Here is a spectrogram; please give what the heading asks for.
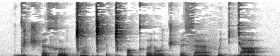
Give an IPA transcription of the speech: d ə t͡ʃʰ ɛ x ɵ u̯ ɡ͡ǀ a ǀʰ ə ǀʰ ɒ kʰ ə ɾ o t͡ʃʼ e s æ f ə˞ c ɟ a

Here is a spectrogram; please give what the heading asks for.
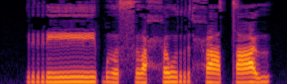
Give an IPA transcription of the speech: r eː ɓ ɤ s ɤ ħ o r ħ ʏː tˤ ɯ

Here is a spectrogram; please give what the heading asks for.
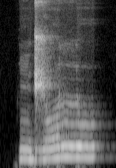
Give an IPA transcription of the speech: n d͡ʒ o lː u

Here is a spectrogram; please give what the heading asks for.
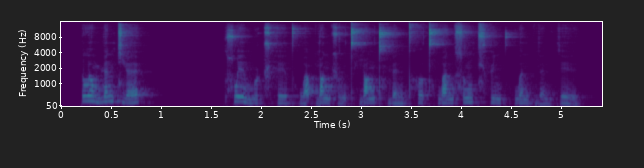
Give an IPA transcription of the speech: l ɤ˥˩ m ɥ ɛ˥ n t͡ɕ j ɛ˧˥ | s w e˥˩ ɪ̯ m u˧˥ ʈ͡ʂʰ e˧˥ ɪ̯ pʰ w ä̰˨˩ p j ɑ˥˩ ŋ ʂ ʊ̰˨˩ ŋ t̪ʰ j ɑ˥ ŋ t̪ʰ ɥ ɛ˧˥ n pʰ ɤ˥ t̪ʰ w a˥ n s ʊ˥ ŋ t͡ɕʰ y˥˧ n pʰ w ə˥˩ n p j ɛ̰˨˩ n k e˥˩ ɪ̯

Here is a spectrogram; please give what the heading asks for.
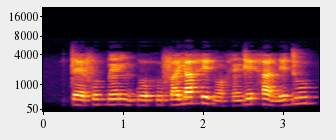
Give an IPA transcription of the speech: t ɛ˨ f o˧ ɡ͡b ɛ̃˧ ɾ ĩ˨ ɡ͡b o˨ h u˨ f a˨˦ j a˦ h e˦˨ ɡ ɔ̃˨ h ɛ̃˨˦ ɡ e˦ h a˦˨ n e˨˦ d u˦

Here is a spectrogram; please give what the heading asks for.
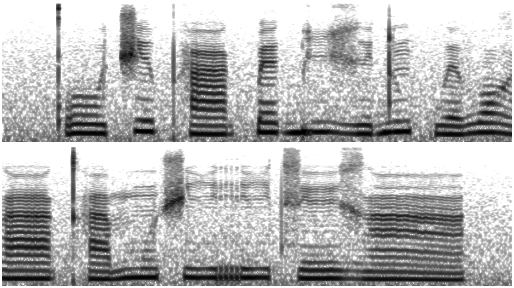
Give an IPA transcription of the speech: kʼ oː˨ t͡ʃ e˦ pʰ aː˨ k͡p ɛ˦ ɡ͡b i˦ ɣ ɪ˨ d ũ˦ kʷ ɛ˨ v ɔ˦ ɣ aː˨ kʰ a˨ m ũ˦ ʃ iː˦ r i˦ t͡s eː˦ ɣ ã˦˨

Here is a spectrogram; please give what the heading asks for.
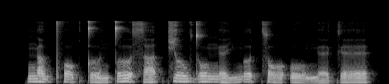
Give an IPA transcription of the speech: ŋ a˧ w pʰ ɔː˧˩ k̚ t̪ ɤː˩ n t̪ ɤː˥˨ s aː˧˥ t̚ t͡ɕ ɤː˧ w d oː˧ ŋ ɛː˩˧ j ŋ ɤː˧˥ t̚ s ɔː˩˧ ʔ oː˧˩ ŋ ɛː˧˩ k ɛː˧

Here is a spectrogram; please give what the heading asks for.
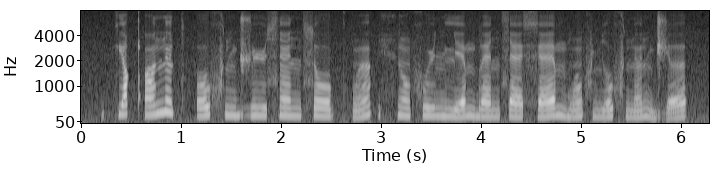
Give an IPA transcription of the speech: kʲ ə˨˥ qʼ õ˨˥ n ə̃˨˥ t͡sʼ o˨˥ xʷ n d͡ʒ y˧ s ɛ̃˧ n s o˧ kʷʰ ə̃˨˥ | ç õ˧ xʷ y˧ n lʲ ɛ˨˥ m b ɛ˧ n s ɛ˧ x ɛ˨˥ m b õ˨˥ xʷ ʎ o˨˥ xʷ n ə̃˨˥ n d͡ʒ ə˨˥

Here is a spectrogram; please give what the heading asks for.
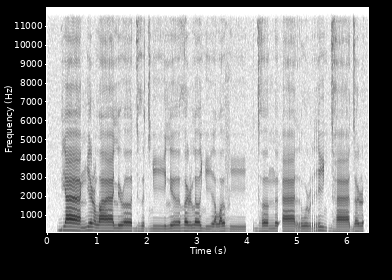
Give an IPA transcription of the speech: b j æː˦˨ ŋ i˦˨ ɭ lˠ æː˨ lʲ ɹ əː˨ dʱ ɨ˨ d ʎ iː˨ lʲ ɘː˦ ð ə˦ ɭ l əː˦˨ ʎ iː˨ lˠ ɨ˦ v iː˦ | dʱ əː˨ ŋ ɘ˨ ʔ æː˨ r uː˨ ɭ r i˦˨ ʎ dʱ æː˨ d ə˦ ɭ

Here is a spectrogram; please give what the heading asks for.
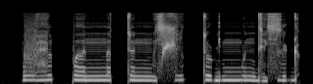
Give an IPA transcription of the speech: v æ̤ l pː əː nː ʌ tː ɵ nː ɔ̤ sʲ ʃ i̤ l tː uː ɖ mː u n d e̤ sʲ lʲ ɵ ɖ

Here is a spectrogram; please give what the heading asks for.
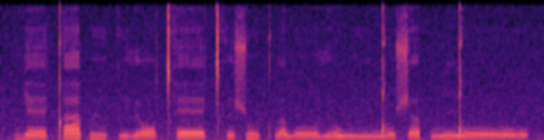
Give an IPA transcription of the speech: ʎ ɛː ǃ a p ɨː k ɨ lʲ ɔː ǀʰ ɛː ǀʰ ɘ ʃ u kʷʼ a w oː lʲ o w ɨː y̯ ŋ͡ǃ o ʃ ɐ p u ŋ͡ǃ oː

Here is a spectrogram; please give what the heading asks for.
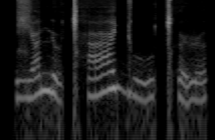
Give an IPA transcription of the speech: ʑ a˨˦ n ɵ˧˩˧ ǀʰ aː˨˦ ɟ uː˧˩˧ ǀʰ ə˧˩˧ ɭ ə˨˦

